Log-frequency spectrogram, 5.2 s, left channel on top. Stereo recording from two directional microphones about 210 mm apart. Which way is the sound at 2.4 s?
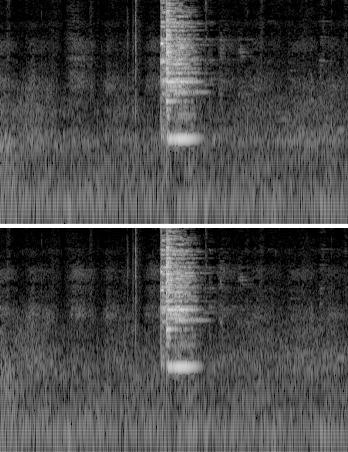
10° left (ahead or behind).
